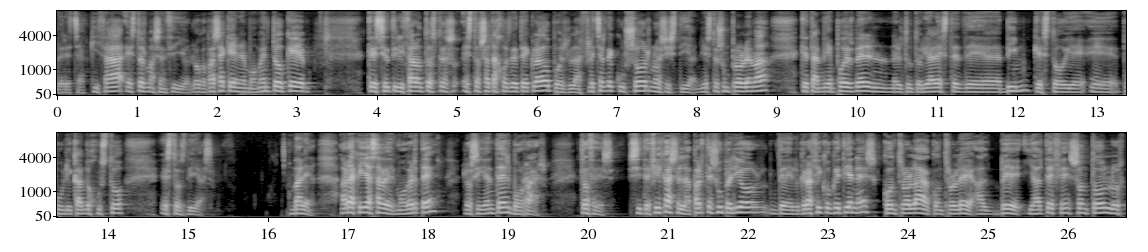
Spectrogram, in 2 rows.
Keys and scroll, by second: 17.4 ctrl+Right.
